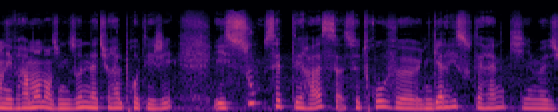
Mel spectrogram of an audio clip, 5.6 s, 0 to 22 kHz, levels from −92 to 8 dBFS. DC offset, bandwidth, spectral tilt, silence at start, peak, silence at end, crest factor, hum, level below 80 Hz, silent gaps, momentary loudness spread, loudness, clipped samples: under 0.1%; 15 kHz; -5 dB/octave; 0 s; -18 dBFS; 0 s; 16 dB; none; -72 dBFS; none; 7 LU; -35 LUFS; under 0.1%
